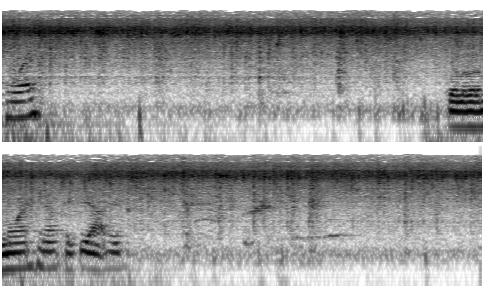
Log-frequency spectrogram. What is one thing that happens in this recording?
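Food sizzles softly in a frying pan.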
